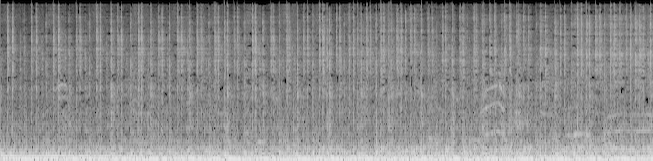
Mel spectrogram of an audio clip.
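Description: Amplified street rock band, its guitars and bass holding low steady notes through a PA, with crowd voices over it.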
